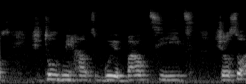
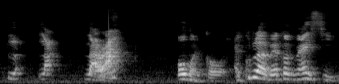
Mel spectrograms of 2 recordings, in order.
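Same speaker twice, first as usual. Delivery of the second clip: louder, brisk surprised imitation; imitating Stephanie; 3 semitones higher, 8 dB louder than usual. Host mimicking her friend not recognizing her, surprised. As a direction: act her stunned recognition. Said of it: "She was like".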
